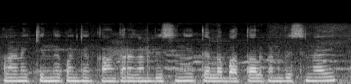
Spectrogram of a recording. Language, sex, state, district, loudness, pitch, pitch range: Telugu, male, Telangana, Hyderabad, -14 LUFS, 155 Hz, 150-160 Hz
